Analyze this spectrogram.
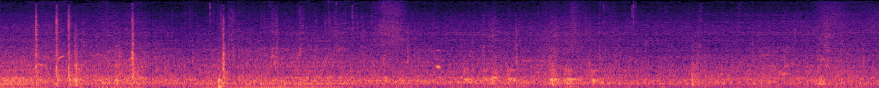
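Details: A running vehicle engine rumbles under scattered clicks and soft speech outdoors at sunrise, with no clear animal voice.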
